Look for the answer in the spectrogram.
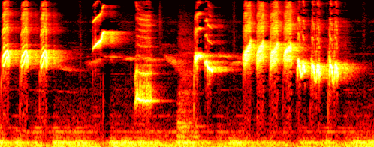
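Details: Greater green leafbird in full song, delivering bursts of loud, sharp repeated chirps in quick threes and fours, with a buzzy slurred note and a falling whistle between, over a steady low hum.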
